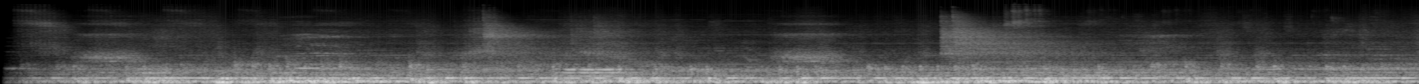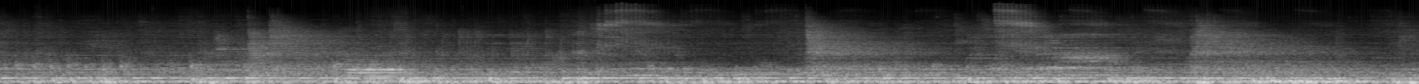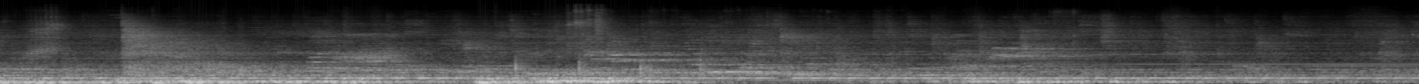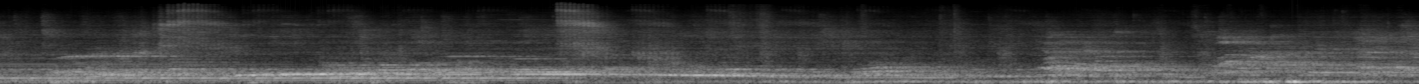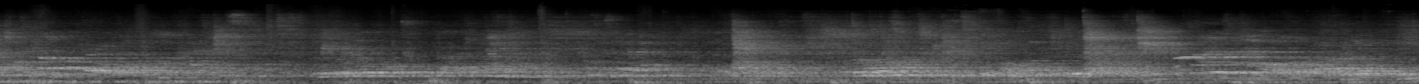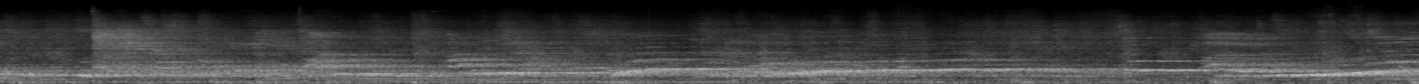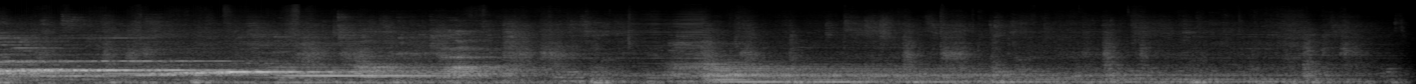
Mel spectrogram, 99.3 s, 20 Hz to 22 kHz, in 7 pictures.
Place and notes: köln - performance by f.schulte
perfomance by frank schulte at K22, during the plan09 event at Körnerstr., Köln. Frank uses sounds from the radio aporee map for his artwork.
